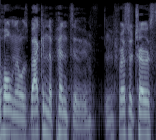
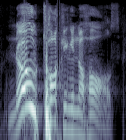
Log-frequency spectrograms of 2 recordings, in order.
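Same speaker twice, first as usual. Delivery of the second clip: loud, slow, put-on stern shout; angry; 3 semitones higher, 20 dB louder, slower than usual. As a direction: bark it like a furious headmaster.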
